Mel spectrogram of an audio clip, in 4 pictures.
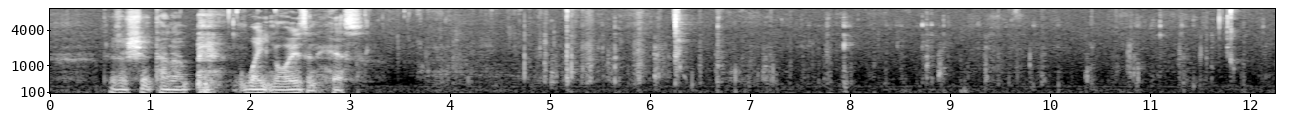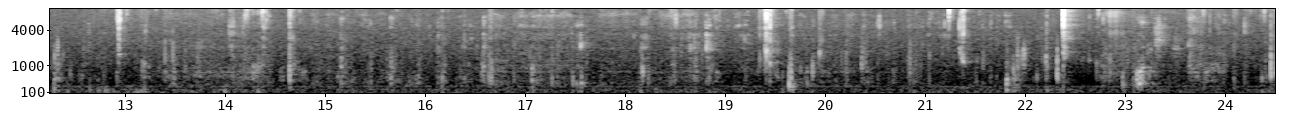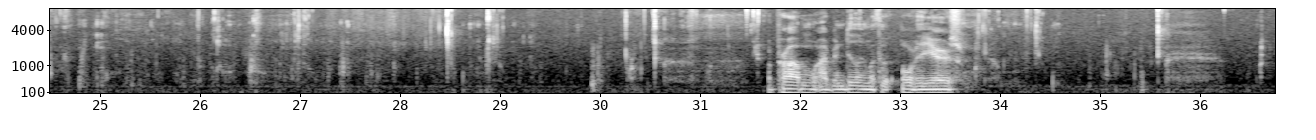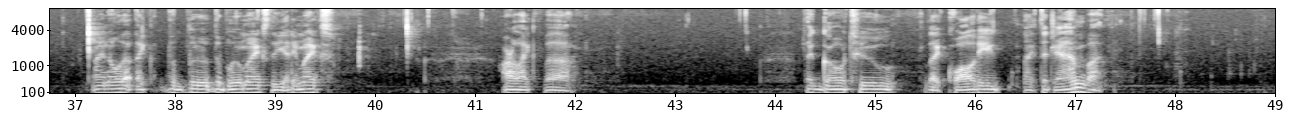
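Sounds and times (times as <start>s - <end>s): person chewing food: 3.1s - 31.8s, 33.6s - 37.2s, 39.6s - 41.2s, 47.3s - 49.0s.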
